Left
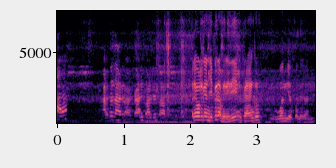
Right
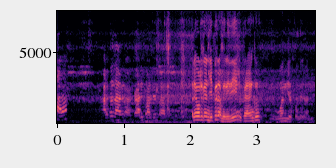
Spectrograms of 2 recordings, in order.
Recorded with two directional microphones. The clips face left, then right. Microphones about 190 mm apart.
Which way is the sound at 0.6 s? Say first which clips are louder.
Left 1 dB; 45° left (ahead or behind).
